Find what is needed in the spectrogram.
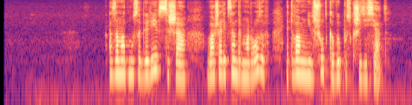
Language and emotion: Russian, neutral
